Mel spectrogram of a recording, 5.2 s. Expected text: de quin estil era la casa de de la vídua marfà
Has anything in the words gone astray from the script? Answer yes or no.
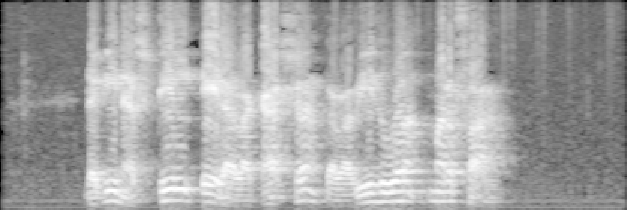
yes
